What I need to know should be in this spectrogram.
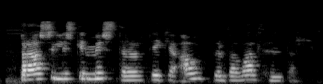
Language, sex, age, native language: Icelandic, female, 40-49, Icelandic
